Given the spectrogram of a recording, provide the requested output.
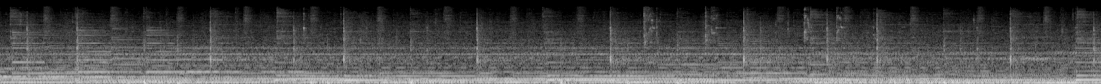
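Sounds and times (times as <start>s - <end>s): bass line: 0.0s - 11.0s
electric guitar notes: 0.0s - 11.0s.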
